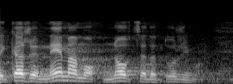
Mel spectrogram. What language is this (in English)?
Serbian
